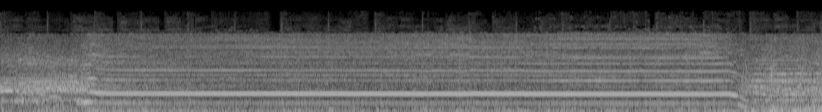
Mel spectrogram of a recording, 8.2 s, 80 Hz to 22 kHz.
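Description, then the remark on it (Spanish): A stadium crowd in Vallecas roars loudly and continuously at Susaeta's goal for Rayo, making it 3-0 in a promotion celebration, while a single voice holds one long, steady, high shout over it for several seconds, then cuts off as the crowd noise carries on. “Salta toda la gente que no está convocada para celebrar ahora sí la fiesta del ascenso.”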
